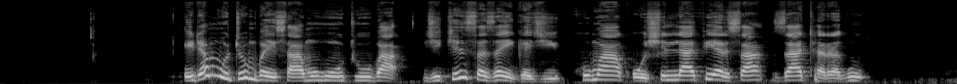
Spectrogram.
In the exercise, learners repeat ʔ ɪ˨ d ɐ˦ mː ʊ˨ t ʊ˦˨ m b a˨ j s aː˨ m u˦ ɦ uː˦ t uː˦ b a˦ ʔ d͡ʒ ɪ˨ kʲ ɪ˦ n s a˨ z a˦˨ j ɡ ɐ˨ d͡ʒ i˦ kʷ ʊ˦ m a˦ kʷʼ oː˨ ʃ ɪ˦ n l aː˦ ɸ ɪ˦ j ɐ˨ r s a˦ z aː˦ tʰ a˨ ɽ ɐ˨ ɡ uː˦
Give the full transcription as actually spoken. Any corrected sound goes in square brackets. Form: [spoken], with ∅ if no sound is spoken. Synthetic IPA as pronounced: ʔ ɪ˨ d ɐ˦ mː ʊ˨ t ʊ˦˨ m b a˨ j s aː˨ m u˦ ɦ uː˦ t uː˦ b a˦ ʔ d͡ʒ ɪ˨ kʲ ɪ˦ n s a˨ z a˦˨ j ɡ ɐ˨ d͡ʒ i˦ kʷ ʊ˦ m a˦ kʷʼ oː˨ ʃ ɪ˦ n l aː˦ ɸ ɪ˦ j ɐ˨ r s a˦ z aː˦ tʰ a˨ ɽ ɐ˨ ɡ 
